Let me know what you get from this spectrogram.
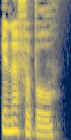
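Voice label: "ineffable", British English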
